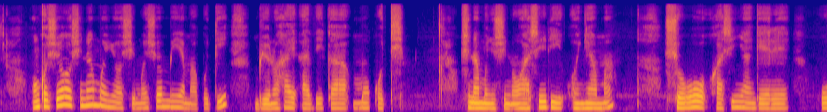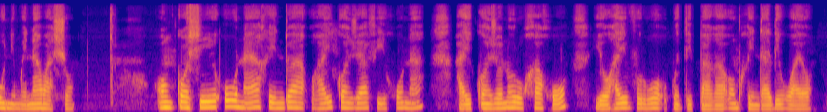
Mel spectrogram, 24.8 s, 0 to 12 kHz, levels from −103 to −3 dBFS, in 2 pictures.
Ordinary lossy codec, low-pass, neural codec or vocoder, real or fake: AAC, 64 kbps; 9.9 kHz; vocoder, 22.05 kHz, 80 mel bands, WaveNeXt; fake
